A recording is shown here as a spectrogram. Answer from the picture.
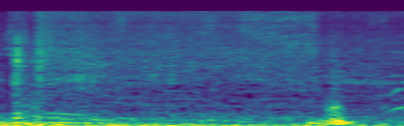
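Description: Steady low rumble of a motor vehicle running, with a short click at the start and faint voices in the background.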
